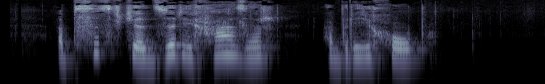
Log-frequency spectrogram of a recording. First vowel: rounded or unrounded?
unrounded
